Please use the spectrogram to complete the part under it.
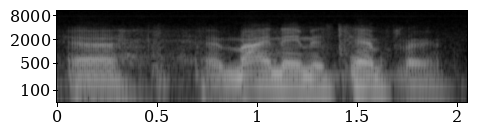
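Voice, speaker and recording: An actor playing a suave, unflappable amateur sleuth with a dry, urbane manner in a 1950s radio mystery. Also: male voice, on the low side, very animated, moderate pace. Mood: dry, polite. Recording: noisy old radio broadcast taped on cassette.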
